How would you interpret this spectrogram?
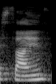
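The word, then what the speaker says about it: science: साइंस, इसमें देखिए एस सी के बाद आई आ रहा है, साइंस। ठीक है, साइंस में भी एस सी के बाद आया है, इसलिए हम यहाँ पे एस सी को क्या प्रोनाउंस करते हैं, स प्रोनाउंस करते हैं।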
